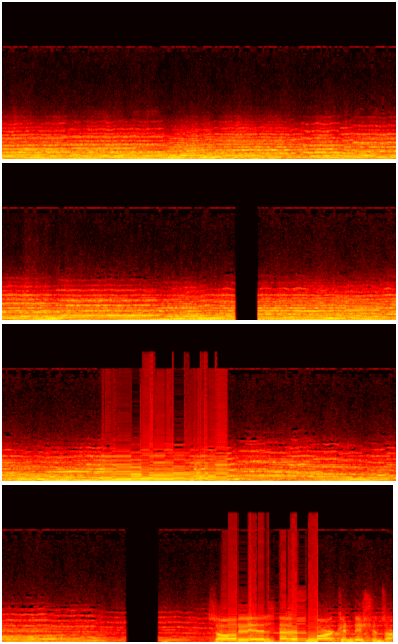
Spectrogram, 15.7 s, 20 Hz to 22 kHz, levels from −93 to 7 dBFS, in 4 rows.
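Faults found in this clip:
Playback stall at 6.27–6.51 s (0.23 s) and 13.06–13.39 s (0.33 s): sound drops to silence mid-flow, then resumes. Likely player buffer underrun or blocked playback thread.

Robotic sound from repeated short buffers at 8.89–10.14 s and 14.02–14.98 s: rigid metallic buzz near 94 Hz. Likely late packet delivery, concealed by looping a buffer of about 10.7 ms while most real audio is skipped.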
